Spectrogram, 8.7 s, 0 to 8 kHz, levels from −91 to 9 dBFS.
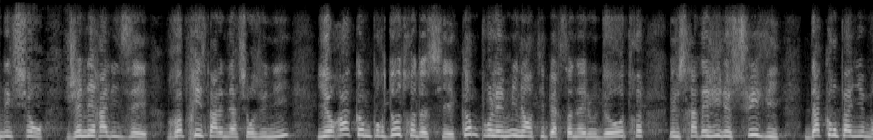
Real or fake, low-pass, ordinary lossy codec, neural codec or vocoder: real; 7.2 kHz; Opus, 24 kbps; none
